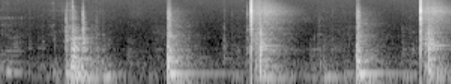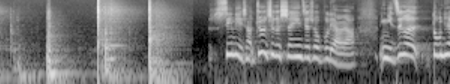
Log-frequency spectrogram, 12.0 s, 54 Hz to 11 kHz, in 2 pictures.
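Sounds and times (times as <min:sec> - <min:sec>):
boiler cover clacking shut: 0:00.6 - 0:08.6.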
